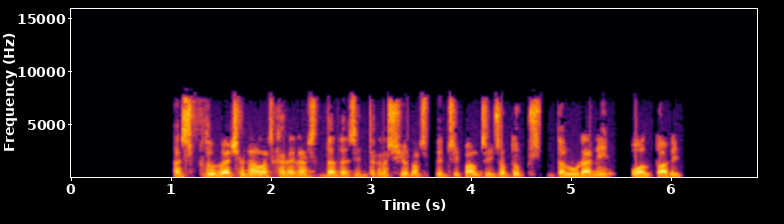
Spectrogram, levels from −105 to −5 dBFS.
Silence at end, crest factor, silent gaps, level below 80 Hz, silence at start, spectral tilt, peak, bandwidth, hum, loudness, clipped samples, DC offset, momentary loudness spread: 0.75 s; 18 dB; 3.58-3.63 s, 5.45-5.59 s; -60 dBFS; 1 s; -2.5 dB/octave; -2 dBFS; 8.2 kHz; none; -18 LUFS; under 0.1%; under 0.1%; 6 LU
